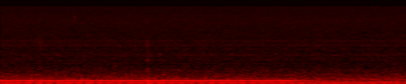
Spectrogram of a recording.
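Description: Quiet room tone: a faint steady low hum under a light hiss, its upper tone dropping away about three seconds in.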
